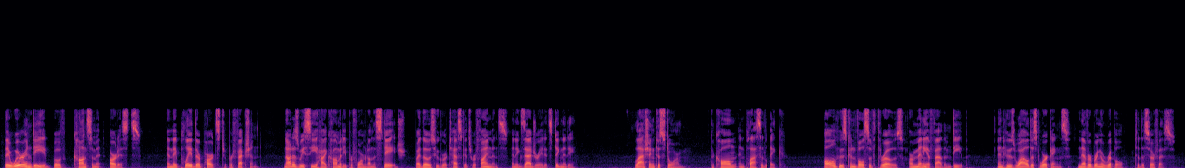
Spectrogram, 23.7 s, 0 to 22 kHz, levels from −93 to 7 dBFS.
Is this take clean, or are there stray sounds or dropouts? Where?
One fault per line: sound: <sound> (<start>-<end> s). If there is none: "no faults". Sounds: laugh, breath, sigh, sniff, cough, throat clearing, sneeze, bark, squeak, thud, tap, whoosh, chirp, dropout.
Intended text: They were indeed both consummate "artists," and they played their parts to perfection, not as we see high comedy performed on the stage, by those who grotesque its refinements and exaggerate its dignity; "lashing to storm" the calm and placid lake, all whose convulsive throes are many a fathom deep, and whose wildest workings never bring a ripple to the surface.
sound: dropout (15.3-15.4 s)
